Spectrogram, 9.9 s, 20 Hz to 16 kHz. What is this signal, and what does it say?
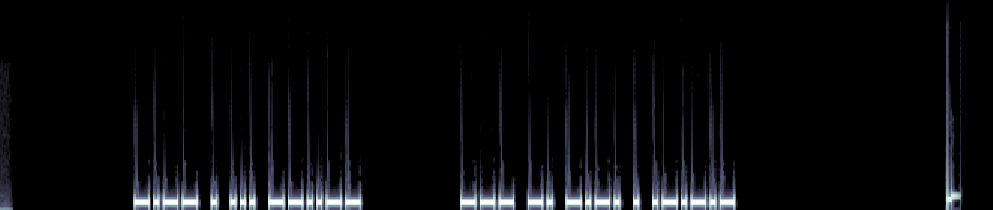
Morse code, heard as a keyed tone, about 25 wpm, 700 Hz. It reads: YES, ONCE.
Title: 3x Word-Spacing - Sentences from Top 500 Words - 25wpm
